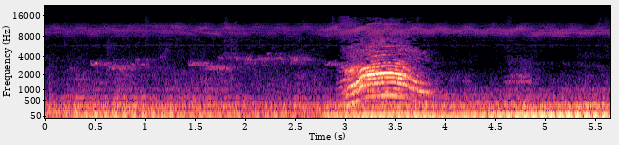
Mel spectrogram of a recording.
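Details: A single rising-then-falling screech from cats fighting over a female stands out around the third second, harsh and harmonic, against a pulsing low background hum.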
